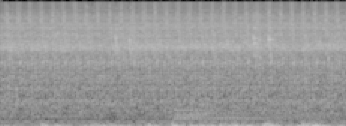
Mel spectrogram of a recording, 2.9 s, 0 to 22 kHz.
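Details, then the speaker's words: 1988 Toyota FJ62 Land Cruiser after fitting a new stainless exhaust, microphone in the engine bay, engine at operating temperature: low, even rumble with no rasp or ticking. Normal idle. "now that's right in the engine bay she's up to temperature and she's pouring like a kitten"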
